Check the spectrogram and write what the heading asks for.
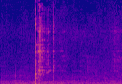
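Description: A metal spoon clinks once against cookware while baked chickpeas are spooned from a pot onto a plate, a single sharp click about two-thirds of a second in.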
